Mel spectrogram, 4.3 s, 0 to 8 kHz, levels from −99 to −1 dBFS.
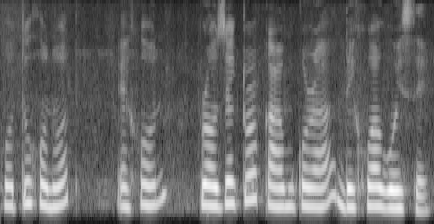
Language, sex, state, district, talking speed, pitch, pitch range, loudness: Assamese, female, Assam, Sonitpur, 125 wpm, 260 Hz, 245-285 Hz, -16 LUFS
